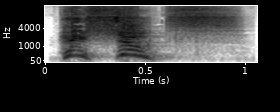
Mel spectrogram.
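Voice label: he shoots, basketball announcer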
